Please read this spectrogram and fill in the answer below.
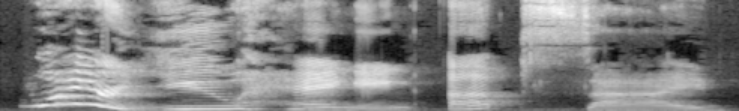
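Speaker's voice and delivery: loud, slow questioning bat. Acted. Bat questioning Stellaluna, loud and slow. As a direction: boom the question out slowly. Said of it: "a loud voice said".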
